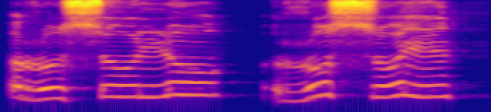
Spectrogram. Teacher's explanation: اب یہاں پر دیکھ لیتے ہیں، را ضمہ رو، سین ضمہ سو، رسو، لام ضمہ لو، رسولو، رسل۔ را موٹا، سین باریک، لام بھی باریک، لیکن سین میں سیٹی بھی لے کر ہے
